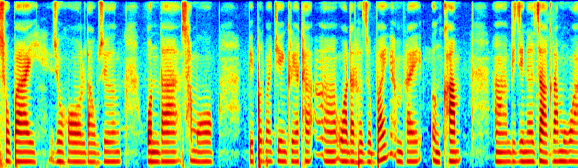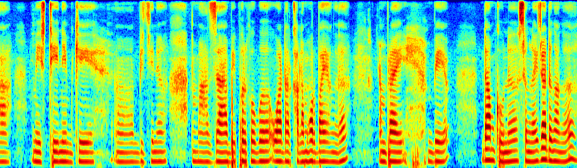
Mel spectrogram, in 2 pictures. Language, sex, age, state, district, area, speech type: Bodo, female, 45-60, Assam, Kokrajhar, rural, spontaneous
